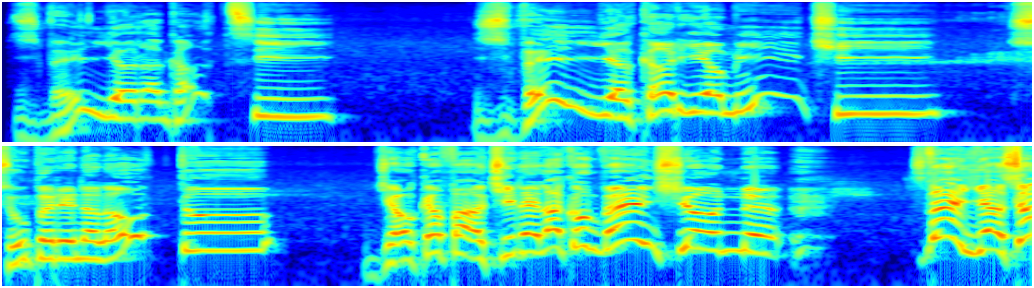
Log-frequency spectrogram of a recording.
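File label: Italian, male, character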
